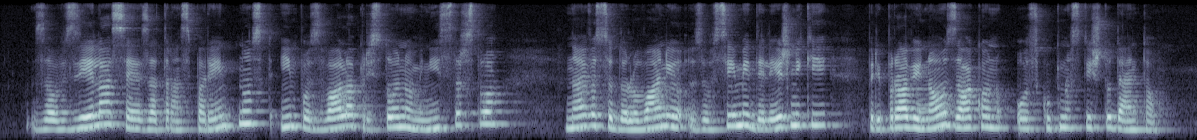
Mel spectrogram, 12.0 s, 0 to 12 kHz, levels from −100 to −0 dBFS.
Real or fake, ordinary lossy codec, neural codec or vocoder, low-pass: real; none; none; 10.8 kHz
